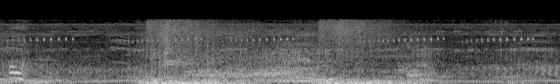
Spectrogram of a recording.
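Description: Roaring prehistoric animals fighting near a prairie, two loud, rough roaring bursts rising over a continuous trilling chorus like croaking frogs.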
